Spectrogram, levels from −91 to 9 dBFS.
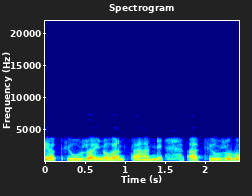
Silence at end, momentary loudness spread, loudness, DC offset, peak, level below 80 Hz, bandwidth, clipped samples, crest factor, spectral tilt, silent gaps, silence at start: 0 s; 6 LU; -29 LUFS; under 0.1%; -12 dBFS; -70 dBFS; 3.9 kHz; under 0.1%; 16 dB; -9 dB/octave; none; 0 s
